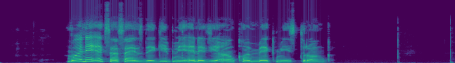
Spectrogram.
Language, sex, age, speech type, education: Nigerian Pidgin, female, 15-29, read, tertiary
